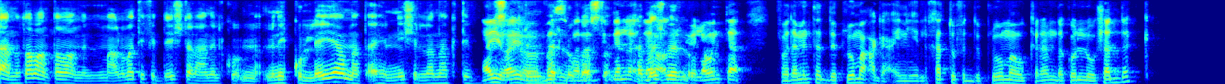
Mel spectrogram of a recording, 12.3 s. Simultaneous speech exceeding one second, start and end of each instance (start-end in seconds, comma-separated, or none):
4.8-7.0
